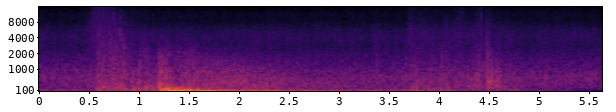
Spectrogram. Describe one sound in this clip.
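Wind rushes past a parachute as it glides down.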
